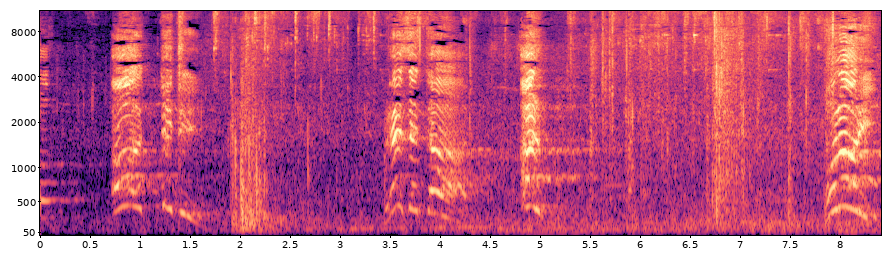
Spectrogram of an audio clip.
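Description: A man shouts short drill commands across an open space.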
